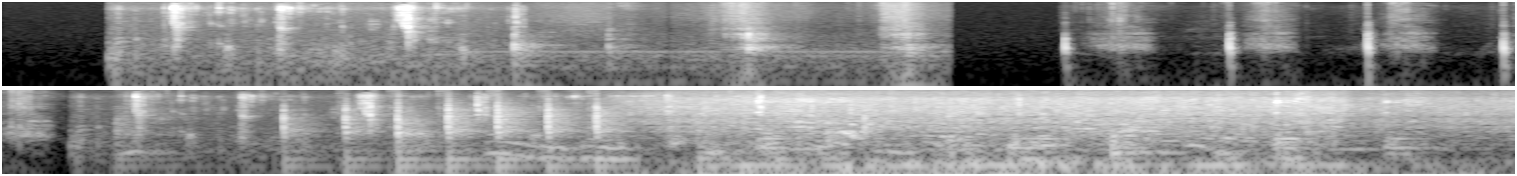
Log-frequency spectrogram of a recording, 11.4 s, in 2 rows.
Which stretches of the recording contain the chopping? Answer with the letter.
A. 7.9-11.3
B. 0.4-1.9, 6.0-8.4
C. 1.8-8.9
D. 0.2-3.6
C.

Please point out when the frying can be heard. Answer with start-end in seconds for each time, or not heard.
7.9-11.3.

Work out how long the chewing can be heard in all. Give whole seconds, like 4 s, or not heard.
4 s.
